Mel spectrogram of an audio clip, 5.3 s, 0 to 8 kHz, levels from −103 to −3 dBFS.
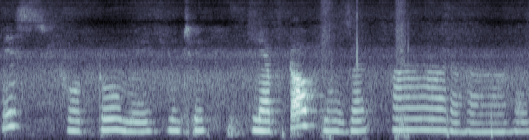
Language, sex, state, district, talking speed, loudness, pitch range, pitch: Hindi, female, Madhya Pradesh, Umaria, 100 wpm, -25 LUFS, 200-230 Hz, 215 Hz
